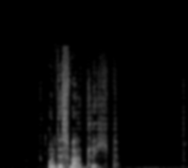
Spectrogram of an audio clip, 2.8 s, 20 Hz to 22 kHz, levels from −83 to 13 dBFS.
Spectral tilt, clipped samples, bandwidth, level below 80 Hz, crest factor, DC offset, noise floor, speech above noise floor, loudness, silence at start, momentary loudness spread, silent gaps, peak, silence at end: -5 dB/octave; under 0.1%; 16.5 kHz; -50 dBFS; 26 dB; under 0.1%; -84 dBFS; 55 dB; -29 LUFS; 0.7 s; 15 LU; none; -6 dBFS; 1.1 s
